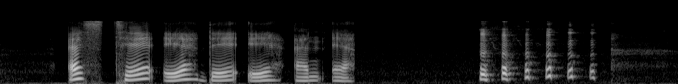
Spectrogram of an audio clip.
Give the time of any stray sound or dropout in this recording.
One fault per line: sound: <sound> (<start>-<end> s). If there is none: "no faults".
sound: laugh (4.8-6.0 s)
